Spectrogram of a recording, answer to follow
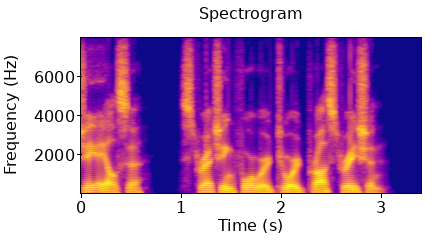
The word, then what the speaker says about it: jalsa: Sitting on the heels, jalsa, pronounced jalsa, stretching forward toward prostration.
